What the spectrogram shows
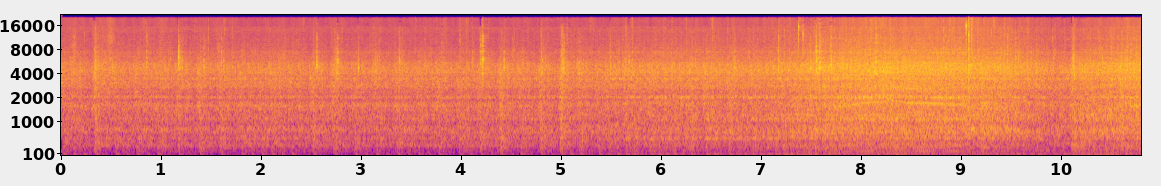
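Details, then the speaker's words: Motorcycle running in gear with the rear brake applied for load: a tick about three per second, once per chain revolution, as the master link passes the sprocket; a mismatched master link on a worn chain; quiet in neutral. "então você pode observar que toda vez que o cadeado da corrente passava que fazer o barulho"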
